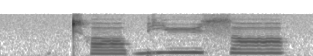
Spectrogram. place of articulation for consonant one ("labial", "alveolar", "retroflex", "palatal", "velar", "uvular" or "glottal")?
palatal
